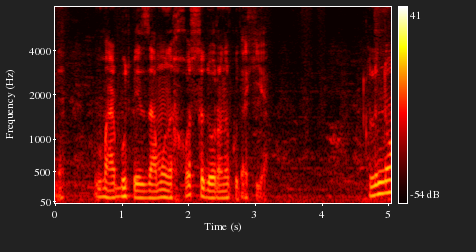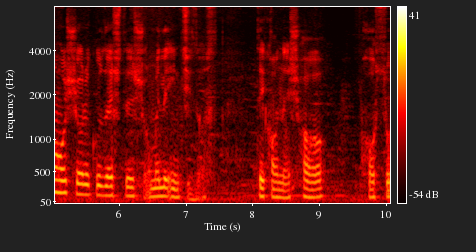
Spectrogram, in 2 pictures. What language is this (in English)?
Persian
